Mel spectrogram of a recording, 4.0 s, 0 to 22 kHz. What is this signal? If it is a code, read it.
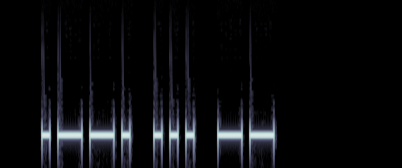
Morse code, heard as a keyed tone, about 15 wpm, 700 Hz. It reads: PSM
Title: USA Call Sign Postfixes - 3 Letters 15wpm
